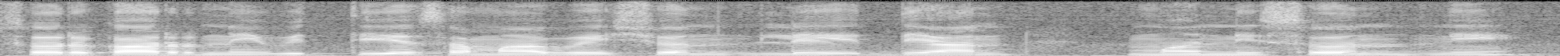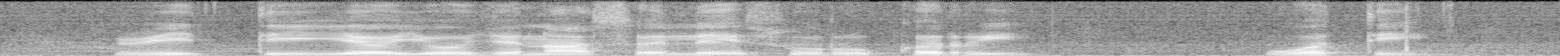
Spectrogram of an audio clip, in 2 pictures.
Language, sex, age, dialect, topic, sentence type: Marathi, male, 25-30, Northern Konkan, banking, statement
